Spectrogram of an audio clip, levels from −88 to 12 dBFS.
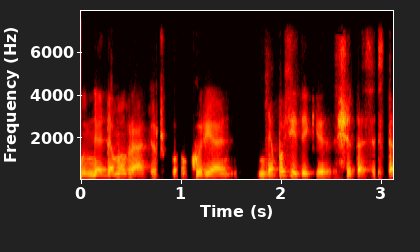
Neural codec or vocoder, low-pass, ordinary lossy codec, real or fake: none; 7.2 kHz; AAC, 48 kbps; real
